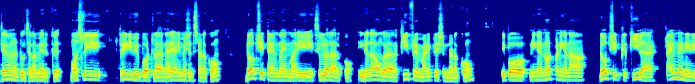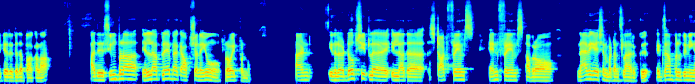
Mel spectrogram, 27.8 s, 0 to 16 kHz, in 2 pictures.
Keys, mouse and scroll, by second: 2.0 space, 4.4 Escape, 6.4 g, 7.9 r, 23.0 click, 26.9 click.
